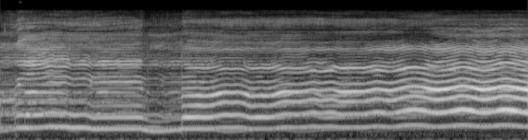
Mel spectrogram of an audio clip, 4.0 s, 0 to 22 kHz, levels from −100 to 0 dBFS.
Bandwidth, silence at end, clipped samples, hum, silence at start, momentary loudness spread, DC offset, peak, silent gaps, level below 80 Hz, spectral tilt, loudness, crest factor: 16 kHz; 0 s; under 0.1%; none; 0 s; 10 LU; under 0.1%; -8 dBFS; none; -76 dBFS; 1.5 dB/octave; -22 LUFS; 16 dB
